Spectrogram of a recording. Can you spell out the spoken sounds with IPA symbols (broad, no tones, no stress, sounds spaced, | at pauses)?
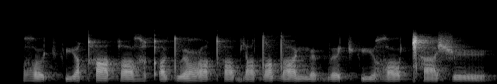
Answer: ʁ o t͡ʃʼ y qʰ a q ɔ ʁ ə qʼ ɔ tʷ œ ʕ ɔ qʰ ɔ b j a dˤ ə dˤ ø ŋ œ b ə t͡ʃʼ y ʁ ɔ ǁʰ a ʃ ø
